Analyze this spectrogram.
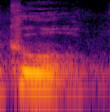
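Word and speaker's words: Kuhl: and being introduced as dr. cool and she's dr. cool because her last name is spelled Koh L but she's also very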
